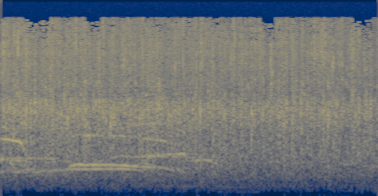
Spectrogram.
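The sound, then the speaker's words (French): A church audience claps and cheers for the Lord. Dense, steady applause carries a thin, held shout over it during the first two seconds, then eases slightly toward the end. “Poussez un cri et acclamez le Seigneur avec moi.”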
